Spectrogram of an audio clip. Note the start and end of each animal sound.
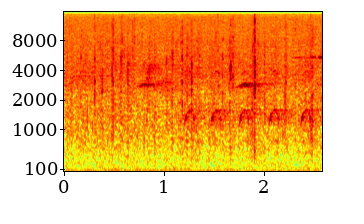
1.1s-2.6s: American Crow (Corvus brachyrhynchos)

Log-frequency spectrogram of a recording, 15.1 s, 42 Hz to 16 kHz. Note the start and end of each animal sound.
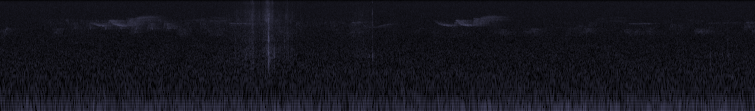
0.8s-3.7s: Ovenbird (Seiurus aurocapilla)
1.1s-3.5s: Black-throated Blue Warbler (Setophaga caerulescens)
3.8s-5.2s: Black-throated Green Warbler (Setophaga virens)
6.8s-8.0s: Eastern Wood-Pewee (Contopus virens)
8.1s-10.6s: Black-throated Blue Warbler (Setophaga caerulescens)
11.9s-13.3s: Black-throated Green Warbler (Setophaga virens)

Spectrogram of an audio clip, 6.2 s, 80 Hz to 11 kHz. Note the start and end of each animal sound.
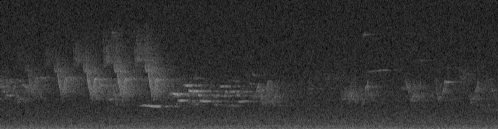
0.0s-5.8s: Red-eyed Vireo (Vireo olivaceus)
0.1s-2.0s: Ovenbird (Seiurus aurocapilla)
1.6s-3.3s: Hermit Thrush (Catharus guttatus)
4.3s-5.0s: Hermit Thrush (Catharus guttatus)

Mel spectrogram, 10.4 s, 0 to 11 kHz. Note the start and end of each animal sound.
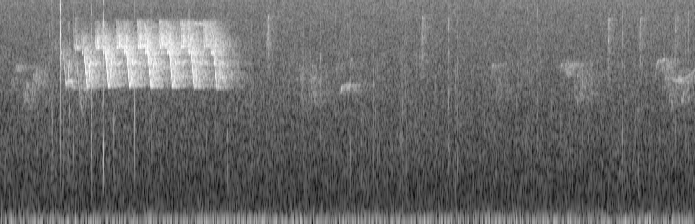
0.0s-5.1s: Red-eyed Vireo (Vireo olivaceus)
0.7s-3.8s: Ovenbird (Seiurus aurocapilla)
7.0s-10.4s: Red-eyed Vireo (Vireo olivaceus)
9.7s-10.4s: Eastern Wood-Pewee (Contopus virens)

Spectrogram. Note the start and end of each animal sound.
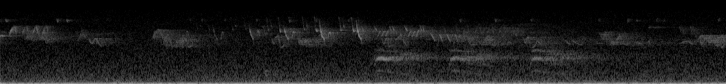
0.0s-0.5s: Black-throated Blue Warbler (Setophaga caerulescens)
0.0s-7.3s: Red-eyed Vireo (Vireo olivaceus)
1.9s-3.8s: Ovenbird (Seiurus aurocapilla)
3.5s-6.0s: American Crow (Corvus brachyrhynchos)
3.6s-4.9s: Mourning Warbler (Geothlypis philadelphia)
4.0s-5.5s: Black-throated Blue Warbler (Setophaga caerulescens)

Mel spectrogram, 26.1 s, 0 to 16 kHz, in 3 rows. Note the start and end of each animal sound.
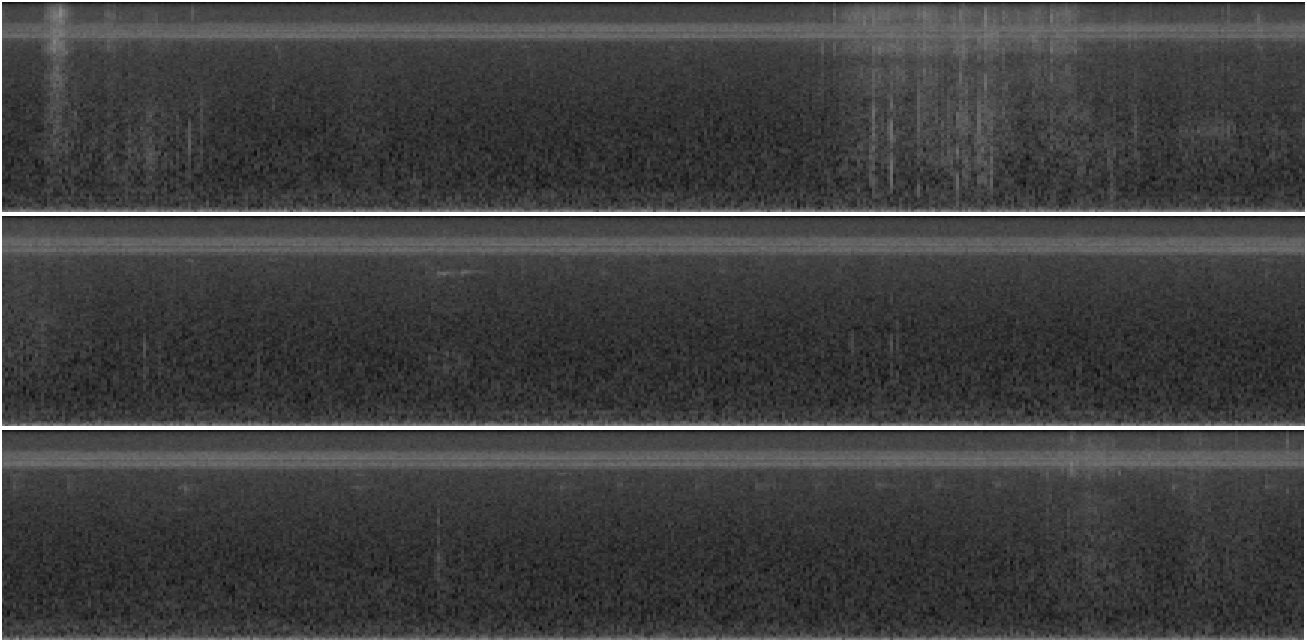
11.4s-12.0s: unknown mammal

